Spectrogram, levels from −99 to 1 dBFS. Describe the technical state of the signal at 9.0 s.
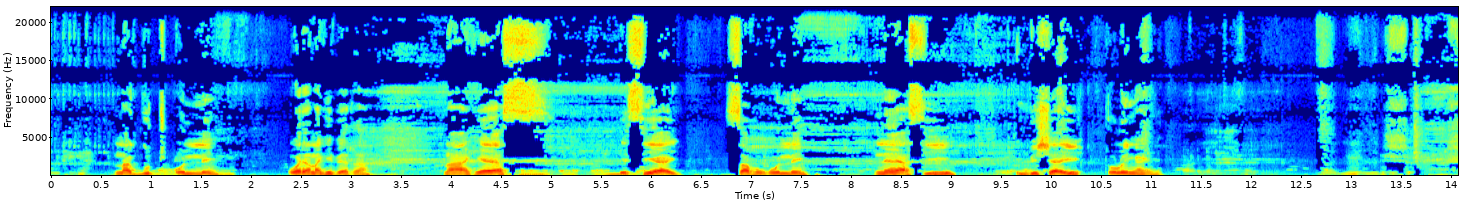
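At 9.0 s the speech carries MP3 compression artefacts, as it does throughout, and lossy encoding is the likely cause. Starved of bits, which fits an MP3 at around 64 kbps, the encoder drops weak frequency lines that flicker on and off between frames. The result is clearly audible: a watery, swirling texture, metallic chirps on s sounds, and smeared consonant attacks.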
